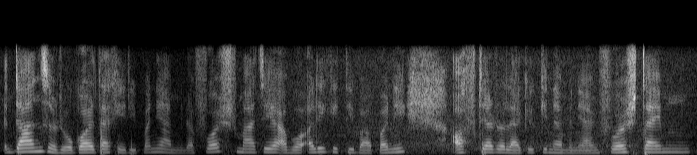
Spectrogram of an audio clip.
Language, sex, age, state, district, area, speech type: Nepali, female, 18-30, West Bengal, Kalimpong, rural, spontaneous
